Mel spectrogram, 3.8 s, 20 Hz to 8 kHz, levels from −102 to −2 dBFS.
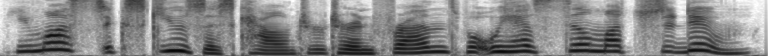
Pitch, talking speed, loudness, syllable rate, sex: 250 Hz, 220 wpm, -16 LUFS, 4.9 syllables/s, female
